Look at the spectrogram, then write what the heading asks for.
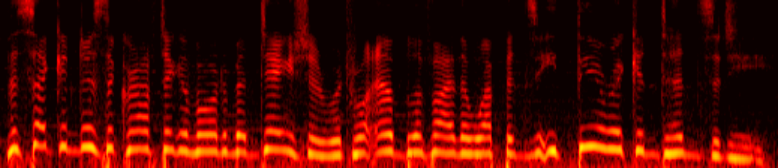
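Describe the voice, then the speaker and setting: A woman's voice: fairly high pitch, fairly quick, warm tone, close to an everyday voice, rough recording. Pompous lordly goldsmith for a fantasy game, played by a woman, flowery, theatrical, music underneath. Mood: grandiose. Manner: formal, pompous, precise. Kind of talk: reading fantasy game dialogue aloud.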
